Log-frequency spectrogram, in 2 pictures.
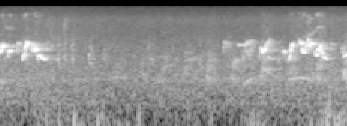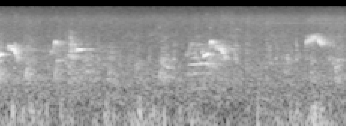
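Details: Decoy red-whiskered bulbul, a captive bird kept to lure others, singing short bright chirping phrases in bursts with brief pauses, some notes sliding up and down, against quiet outdoor background hiss.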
